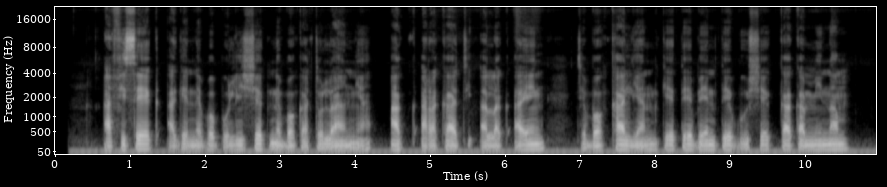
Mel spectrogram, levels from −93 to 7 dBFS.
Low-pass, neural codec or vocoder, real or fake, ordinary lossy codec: none; none; real; none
